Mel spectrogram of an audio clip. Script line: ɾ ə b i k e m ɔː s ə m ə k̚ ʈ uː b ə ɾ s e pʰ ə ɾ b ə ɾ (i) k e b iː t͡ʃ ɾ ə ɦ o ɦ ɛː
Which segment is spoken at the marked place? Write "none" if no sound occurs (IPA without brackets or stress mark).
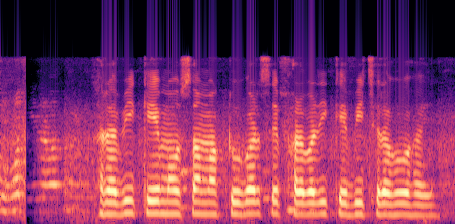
i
